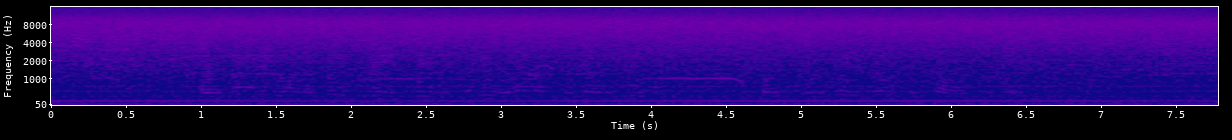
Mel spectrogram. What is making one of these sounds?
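Young men call out faintly in the distance outdoors.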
